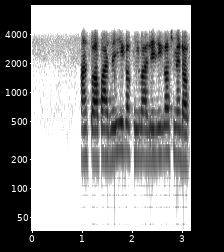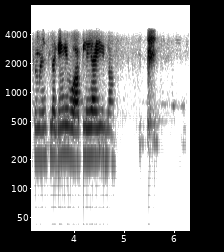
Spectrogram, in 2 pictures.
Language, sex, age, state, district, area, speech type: Hindi, female, 30-45, Madhya Pradesh, Harda, urban, conversation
